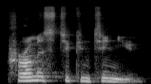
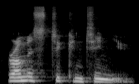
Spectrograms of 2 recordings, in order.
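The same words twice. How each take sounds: First: A single t sound links the first two words. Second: A single t sound links the first two words.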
